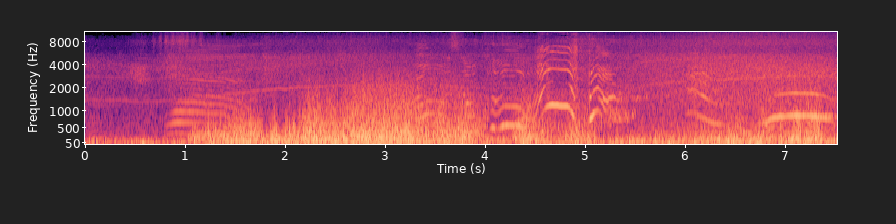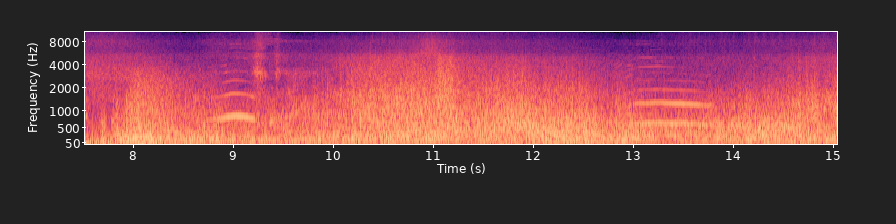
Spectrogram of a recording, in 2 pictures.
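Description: A woman speaks and exclaims excitedly close by.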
